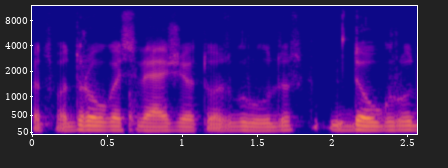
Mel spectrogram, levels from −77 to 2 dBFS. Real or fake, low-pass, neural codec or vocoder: real; 10.8 kHz; none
